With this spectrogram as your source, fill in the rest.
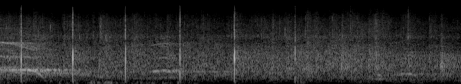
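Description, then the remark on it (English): An audience at a morning church service applauds steadily for several seconds after worship, a dense wash of clapping with a few sharp, louder individual claps standing out and faint voices or cheers mixed in. “Come on, how about a bigger round of applause this morning?”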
